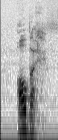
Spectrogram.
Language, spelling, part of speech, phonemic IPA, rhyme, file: Dutch, ober, noun, /ˈoːbər/, -oːbər, Nl-ober.ogg
- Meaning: waiter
